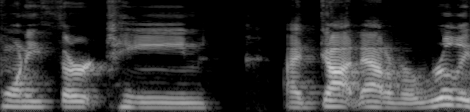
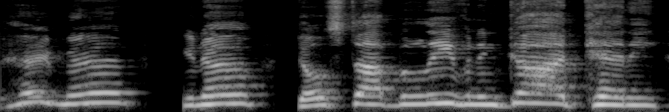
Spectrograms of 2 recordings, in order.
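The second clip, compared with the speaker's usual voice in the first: teasing friends; 7 semitones higher than usual. Retold or imitated. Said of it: "they had lots of jokes with it".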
